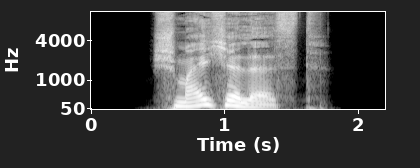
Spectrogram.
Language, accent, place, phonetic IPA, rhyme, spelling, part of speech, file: German, Germany, Berlin, [ˈʃmaɪ̯çələst], -aɪ̯çələst, schmeichelest, verb, De-schmeichelest.ogg
- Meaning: second-person singular subjunctive I of schmeicheln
